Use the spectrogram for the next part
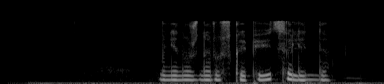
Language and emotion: Russian, neutral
